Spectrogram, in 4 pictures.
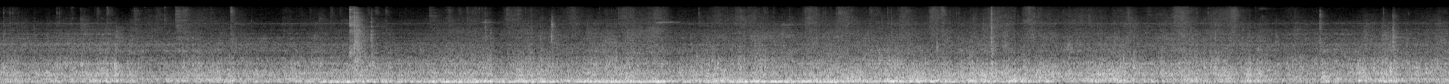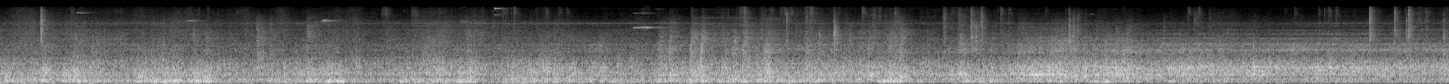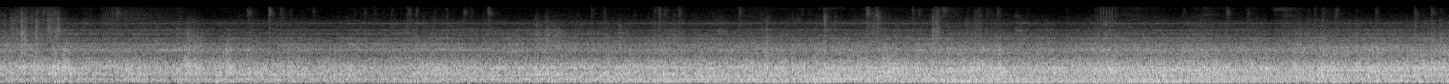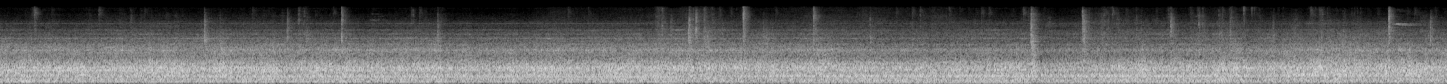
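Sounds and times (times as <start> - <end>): rail-joint clacks: 0.0 - 57.9
train cabin rumble and hum: 0.0 - 57.9.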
